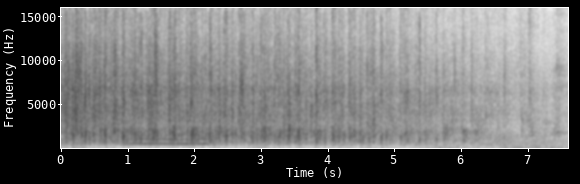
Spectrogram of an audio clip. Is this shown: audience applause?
yes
